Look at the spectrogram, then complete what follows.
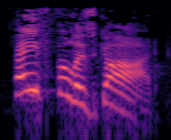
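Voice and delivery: "Faithful" punched loudly at the front; stress on faithful. Shown as a demonstration. Preacher shows Paul's emphasis, loud stress on "Faithful". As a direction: drive home "Faithful", then fall away. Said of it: "That's his emphasis on this sentence".

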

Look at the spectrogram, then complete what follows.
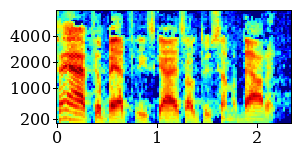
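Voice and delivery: low, offhand mumbled mock indifference; insincere shrug. Imitating a Jesus who hardly cares, offhand and low. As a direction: toss it off as if barely bothered. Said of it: "It's very sincere. It's not".

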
